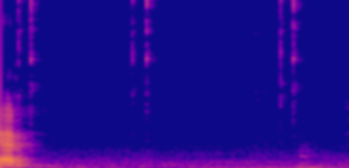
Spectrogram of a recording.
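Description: A few faint computer mouse clicks, about a second in and again near the end, after a man's speech ends at the very start.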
